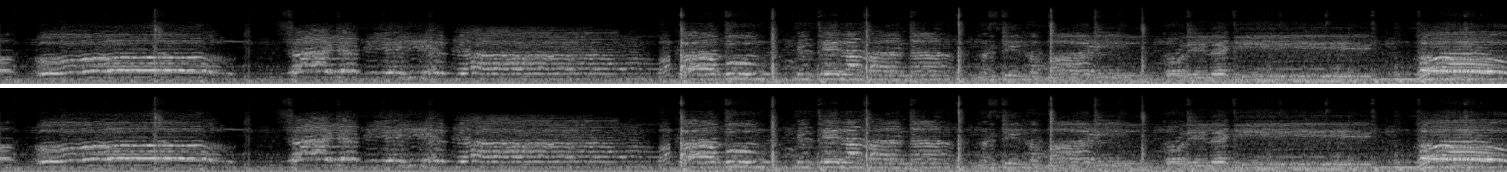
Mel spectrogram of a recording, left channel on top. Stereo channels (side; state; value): both; identical; correlation 1.00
